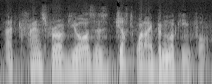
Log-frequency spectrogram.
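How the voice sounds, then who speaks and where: An actor playing a brash, hot-tempered racketeer, curt and bullying, in a 1940s-style radio drama. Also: male voice, mid-range voice, fast, breathy edge, natural voice. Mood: impatient scheming. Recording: dull old radio recording.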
